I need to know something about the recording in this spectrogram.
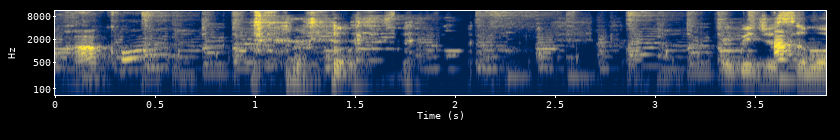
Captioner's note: laughter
